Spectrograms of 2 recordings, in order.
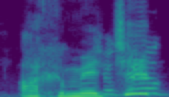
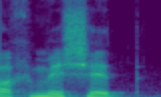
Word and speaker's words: Ajmechet: bien acá estábamos dudando Cómo se pronuncia tu apellido es ahet o ahet yo lo pronuncio yo creo que apellido se inventó en el momento en el que mis abuelos entraron a la Argentina porque de hecho no hay otros mechet en el mundo Así que yo lo pronuncio como se escribe pero a libre interpretación Ah Bien bien Bueno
